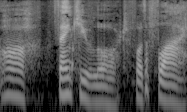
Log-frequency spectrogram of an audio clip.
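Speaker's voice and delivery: put-on hushed, very soft, meek, humble Chinese accent. Speaker retells a late teacher's prayer, imitating his meek Chinese accent. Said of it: "in his very meek and humble Chinese accent".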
